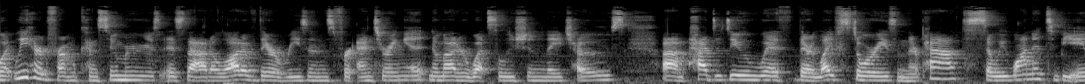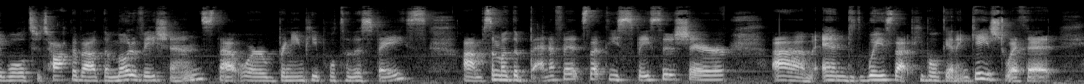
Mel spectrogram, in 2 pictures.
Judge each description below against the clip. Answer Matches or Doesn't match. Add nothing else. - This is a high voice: Matches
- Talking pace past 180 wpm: Matches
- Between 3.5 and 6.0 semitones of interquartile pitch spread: Doesn't match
